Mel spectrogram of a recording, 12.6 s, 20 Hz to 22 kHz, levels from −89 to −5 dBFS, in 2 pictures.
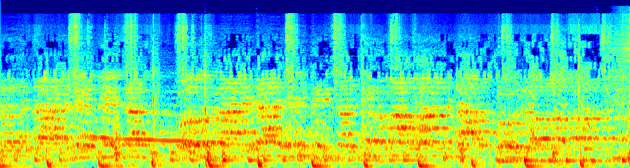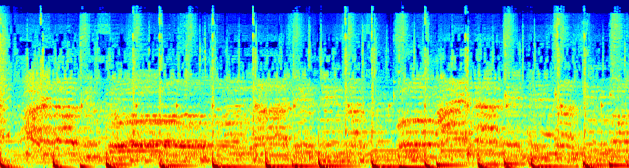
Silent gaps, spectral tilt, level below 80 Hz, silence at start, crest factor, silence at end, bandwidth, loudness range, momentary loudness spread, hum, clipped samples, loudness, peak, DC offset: none; -6 dB/octave; -18 dBFS; 0 s; 14 dB; 0 s; 18.5 kHz; 5 LU; 7 LU; none; under 0.1%; -15 LUFS; 0 dBFS; under 0.1%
